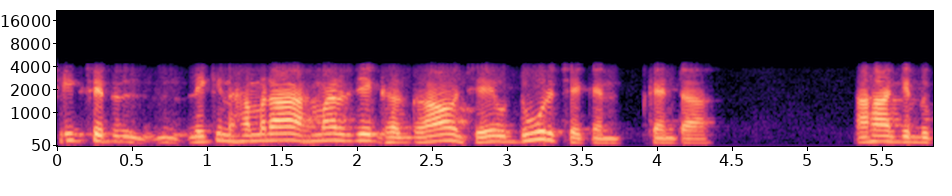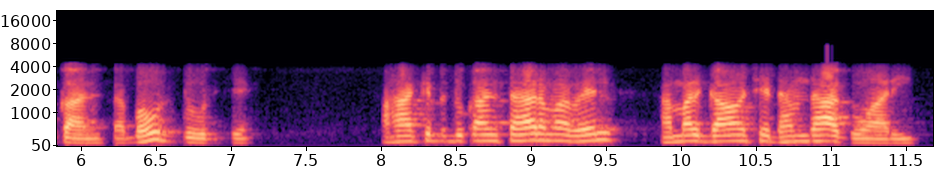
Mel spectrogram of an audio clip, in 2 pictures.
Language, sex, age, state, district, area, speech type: Maithili, male, 18-30, Bihar, Purnia, urban, conversation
